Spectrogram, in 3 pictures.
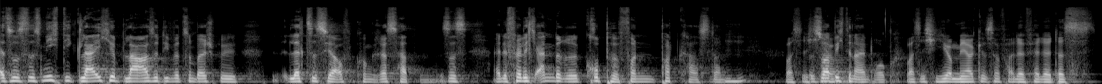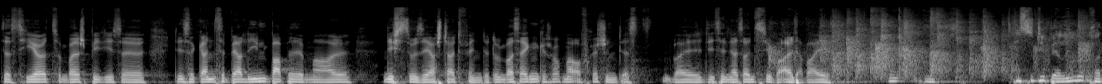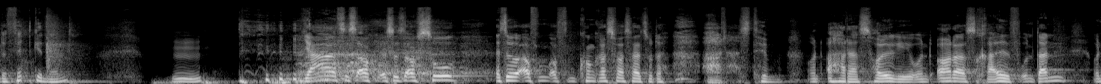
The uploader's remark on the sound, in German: Wir haben eine Folge auf dem Podstock 2015 aufgezeichnet. Vor Publikum und mit einigen Gäst*innen.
